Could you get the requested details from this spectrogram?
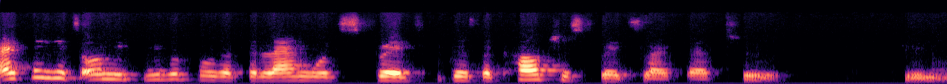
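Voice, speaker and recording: A woman's voice sits fairly high in pitch. She speaks with a South African accent. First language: Xhosa. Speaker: rapper. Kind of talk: interview.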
